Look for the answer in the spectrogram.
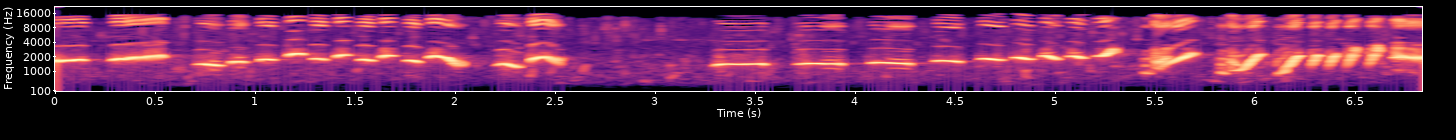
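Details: Rich, varied whistled song of a white-rumped shama, used as a master recording to train other birds, with rapid slurred notes, steady whistled tones after a short pause, and quick rising sweeps at the close.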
